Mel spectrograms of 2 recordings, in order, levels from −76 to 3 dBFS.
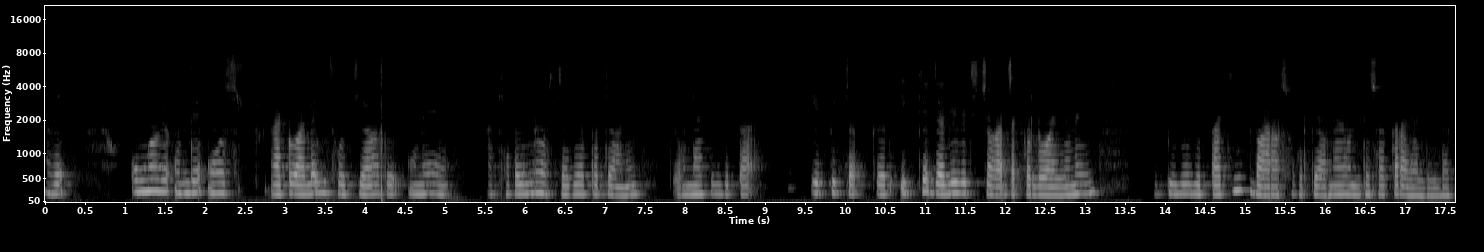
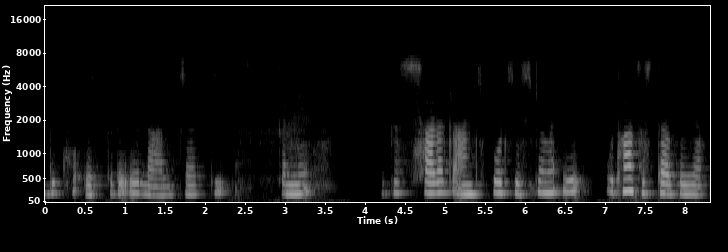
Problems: constant background noise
